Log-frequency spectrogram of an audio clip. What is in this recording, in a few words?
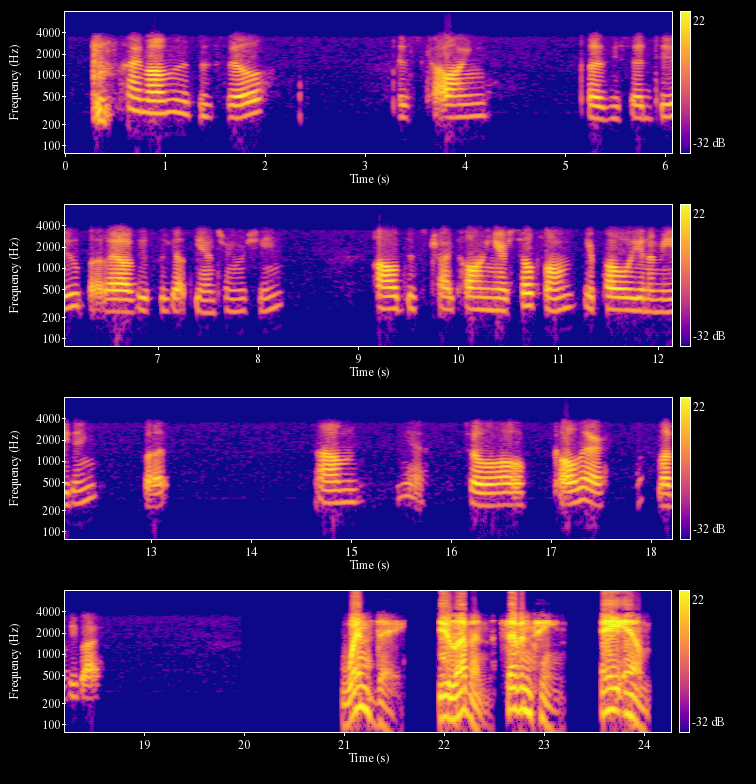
leaves message, answering machine messages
